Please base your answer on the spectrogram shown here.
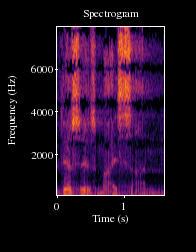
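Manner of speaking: very deep, slow, drawn-out masculine voice. Imagining a voice from heaven at a baptism, deep masculine God voice. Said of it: "we always think God has this deep masculine".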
